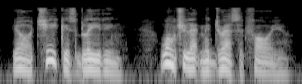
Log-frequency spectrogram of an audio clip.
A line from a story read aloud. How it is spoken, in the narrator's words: She spoke gently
